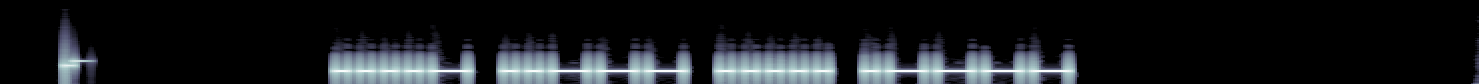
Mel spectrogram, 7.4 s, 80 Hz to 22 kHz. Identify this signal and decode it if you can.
Morse code, heard as a keyed tone, about 20 wpm, 700 Hz. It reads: 4251
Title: Numbers - 4-Digit 20wpm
